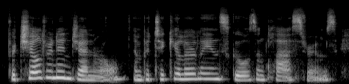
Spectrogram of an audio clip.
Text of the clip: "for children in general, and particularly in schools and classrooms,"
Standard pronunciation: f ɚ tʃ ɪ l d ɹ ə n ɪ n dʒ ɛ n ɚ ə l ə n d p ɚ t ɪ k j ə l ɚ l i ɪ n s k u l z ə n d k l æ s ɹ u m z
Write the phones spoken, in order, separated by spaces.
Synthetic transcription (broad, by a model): f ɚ tʃ ɪ l d ɹ ə n ɪ n dʒ ɛ n ɚ ə l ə n p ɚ t ɪ k j l ɚ l i ɪ n s k u l z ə n k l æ s ɹ u m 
